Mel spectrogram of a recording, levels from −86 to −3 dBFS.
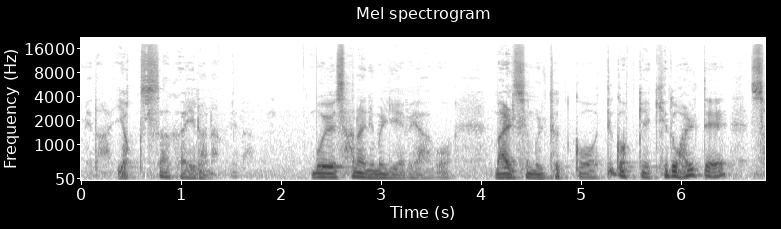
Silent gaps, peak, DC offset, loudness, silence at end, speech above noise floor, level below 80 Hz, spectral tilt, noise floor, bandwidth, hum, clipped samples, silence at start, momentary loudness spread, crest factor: none; -14 dBFS; under 0.1%; -36 LUFS; 0 s; 25 dB; -58 dBFS; -5.5 dB/octave; -60 dBFS; 18 kHz; none; under 0.1%; 0.05 s; 16 LU; 22 dB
